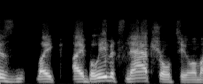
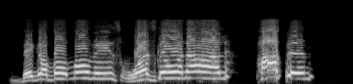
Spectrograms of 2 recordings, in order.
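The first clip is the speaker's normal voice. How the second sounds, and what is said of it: Put-on Jamaican accent. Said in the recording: “He has a Jamaican accent ... I don't think he just did it the way I'm gonna do it right now.”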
